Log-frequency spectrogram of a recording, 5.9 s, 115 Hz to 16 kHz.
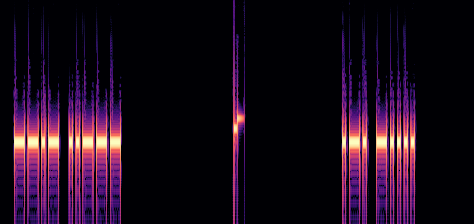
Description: Morse code, heard as a keyed tone, about 28 wpm, 700 Hz. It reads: Q2 R6
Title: Single-Letter Single-Number 28wpm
